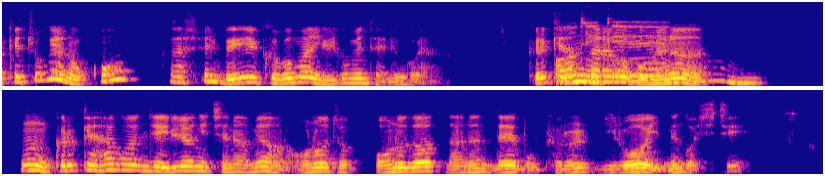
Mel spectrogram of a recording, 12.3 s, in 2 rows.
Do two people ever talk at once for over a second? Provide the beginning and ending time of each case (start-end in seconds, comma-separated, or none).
4.1-5.3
